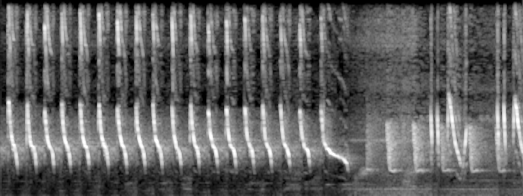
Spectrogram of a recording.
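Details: Mountain tailorbird song used as a lure to make other birds sing: rapid series of high, downward-sweeping whistled notes repeated nearly three times per second, then a long descending note and a different burst of sharp, zigzagging high trills.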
